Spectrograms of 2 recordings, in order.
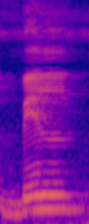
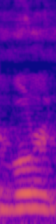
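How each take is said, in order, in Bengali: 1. স্বরধ্বনিটি 'bill' শব্দের ছোট 'i'-এর মতো শোনায়। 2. স্বরধ্বনিটি 'pull' শব্দের 'oo'-এর মতো শোনায়।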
